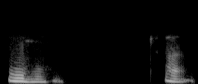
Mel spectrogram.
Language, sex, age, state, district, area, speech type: Sanskrit, male, 18-30, West Bengal, North 24 Parganas, rural, conversation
